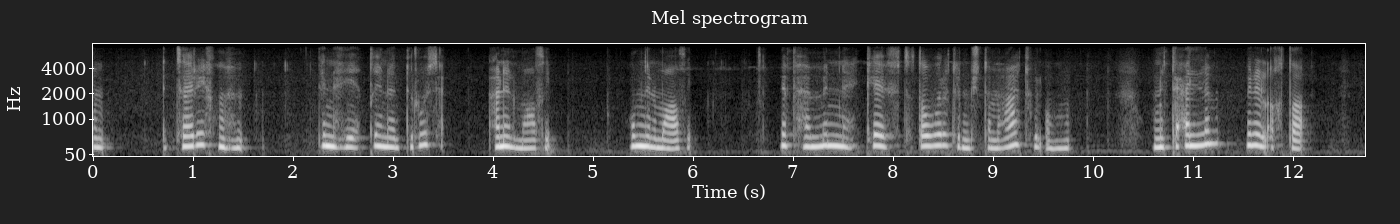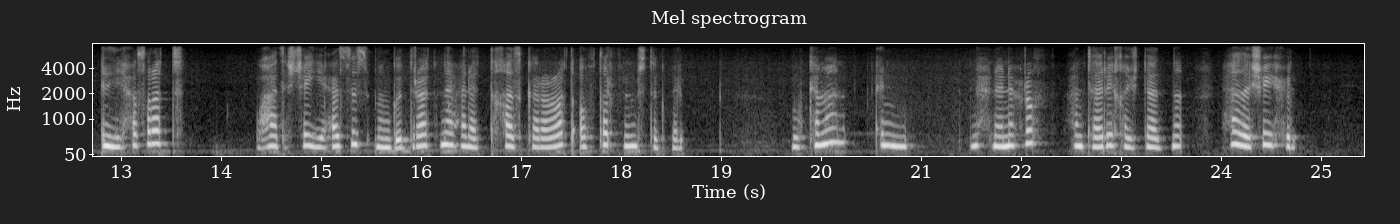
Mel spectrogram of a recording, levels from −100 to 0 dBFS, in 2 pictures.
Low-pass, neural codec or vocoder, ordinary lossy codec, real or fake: 7.2 kHz; none; none; real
